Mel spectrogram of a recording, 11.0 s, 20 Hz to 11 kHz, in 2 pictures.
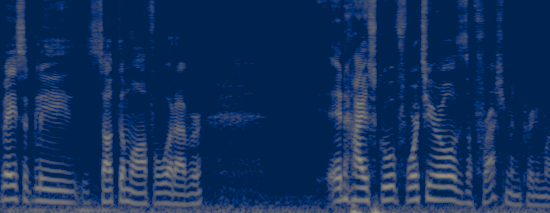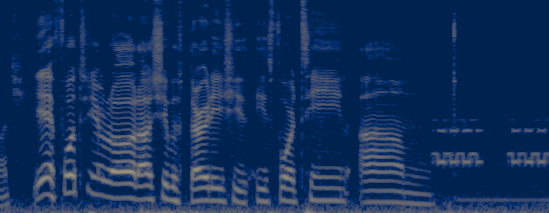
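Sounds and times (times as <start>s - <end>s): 
speech: 0.0s - 2.4s, 3.3s - 10.4s
phone ringing with an incoming call inside a car: 9.8s - 10.9s.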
